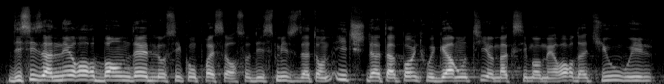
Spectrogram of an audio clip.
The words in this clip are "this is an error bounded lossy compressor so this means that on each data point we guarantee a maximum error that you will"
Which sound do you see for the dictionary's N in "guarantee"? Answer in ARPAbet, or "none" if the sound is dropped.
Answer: none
